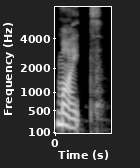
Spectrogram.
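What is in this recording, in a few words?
"might", British English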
